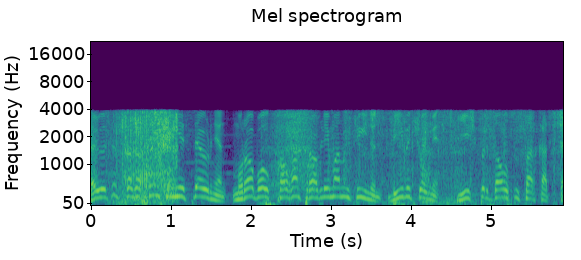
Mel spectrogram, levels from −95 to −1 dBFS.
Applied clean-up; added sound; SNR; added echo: none; Tearing; 4 dB; none.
